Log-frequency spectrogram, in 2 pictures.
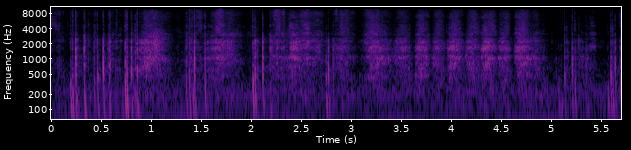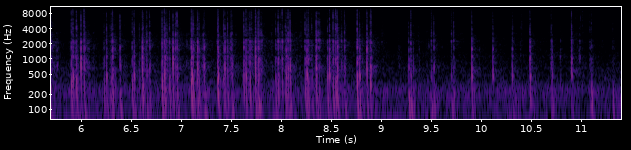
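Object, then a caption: Small cardboard box. A small, hollow, rectangular tan cardboard cologne box is held in both hands and tapped and scratched with the fingertips and short nails. Dense, dry scratching and bright, papery rustle give way to quicker, separate hollow taps that grow quieter and sparser toward the end.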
